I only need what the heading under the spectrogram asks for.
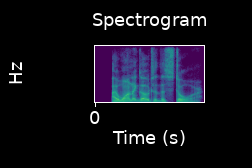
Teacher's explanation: The words want, go, and store are strong. The others are weak. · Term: sentence stress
